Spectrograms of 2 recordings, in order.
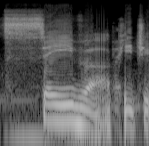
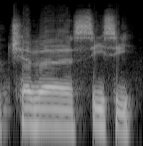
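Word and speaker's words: Ćevapčići: It sounds like it's not Seva peachy. It's like Cheva, Cheva peachy or Cheva Cici.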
